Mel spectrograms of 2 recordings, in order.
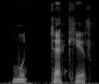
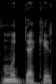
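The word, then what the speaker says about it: مُدَّكِر: So when we look at this letter dal, because of the letters are mainly similar to ta, some may pronounce it as muttakir. instead of muddakir.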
